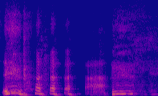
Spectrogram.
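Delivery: delighted real laughter at the comment; high amused laugh. Real, not acted. Laughing at a viewer's hat donation.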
